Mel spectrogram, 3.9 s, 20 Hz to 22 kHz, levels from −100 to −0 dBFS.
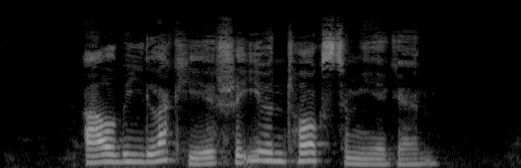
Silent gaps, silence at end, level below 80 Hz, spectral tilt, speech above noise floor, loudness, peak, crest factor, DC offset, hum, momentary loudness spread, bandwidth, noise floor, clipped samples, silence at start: none; 0.65 s; -82 dBFS; -4 dB/octave; 42 dB; -45 LUFS; -28 dBFS; 18 dB; under 0.1%; none; 12 LU; 14 kHz; -88 dBFS; under 0.1%; 0.65 s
